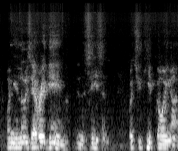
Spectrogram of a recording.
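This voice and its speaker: Over noticeable background noise, a man speaks at a medium pitch and moderate pace with ordinary pitch variation. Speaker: ship director and leadership speaker. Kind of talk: motivational talk. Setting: on board a ship, event venue. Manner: animated.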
